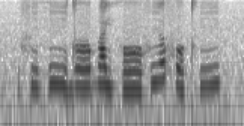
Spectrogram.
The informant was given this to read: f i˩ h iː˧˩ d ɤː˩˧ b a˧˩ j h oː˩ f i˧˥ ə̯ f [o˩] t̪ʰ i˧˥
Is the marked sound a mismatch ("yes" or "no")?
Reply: no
